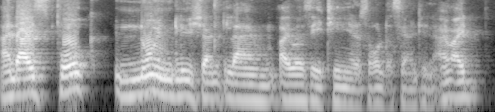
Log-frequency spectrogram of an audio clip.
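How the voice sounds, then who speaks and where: A dark, mellow tone carries a Keralan accent, with ordinary pitch variation. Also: man. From India, Kerala. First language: Malayalam. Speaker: technology architect. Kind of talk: podcast interview. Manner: halting, with restarts.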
